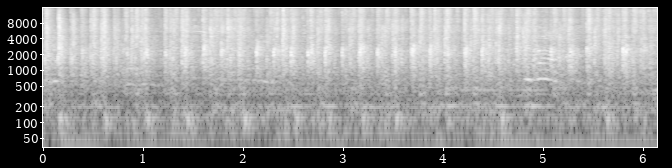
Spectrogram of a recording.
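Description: Live flamenco: fast heel-and-toe footwork (zapateado) and hand-clapping (palmas) in a dense run of rapid clicks over two flamenco guitars strumming, with a brief shout from the performers about five seconds in.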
